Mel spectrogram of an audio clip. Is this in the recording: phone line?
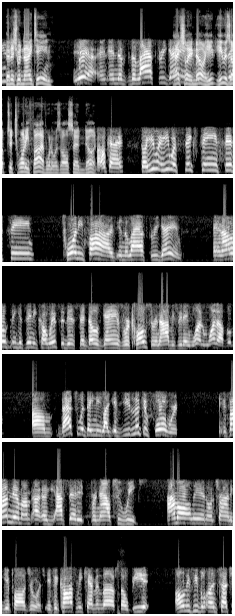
yes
